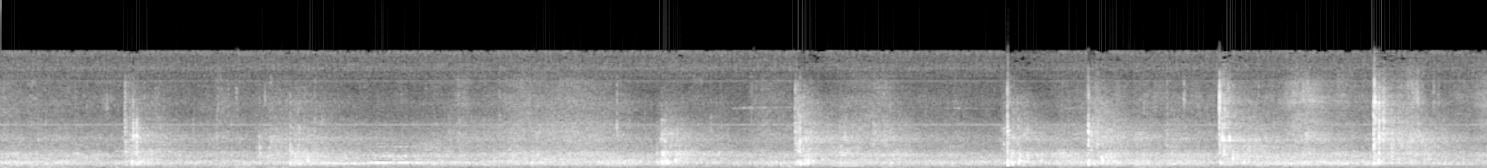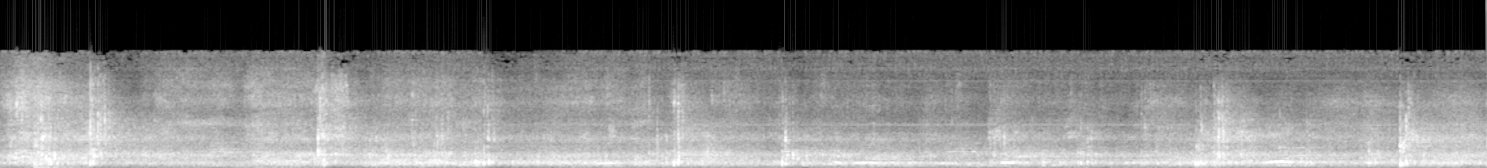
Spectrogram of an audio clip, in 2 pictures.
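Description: Hockey sticks and pucks clack sharply against the ice and boards.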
